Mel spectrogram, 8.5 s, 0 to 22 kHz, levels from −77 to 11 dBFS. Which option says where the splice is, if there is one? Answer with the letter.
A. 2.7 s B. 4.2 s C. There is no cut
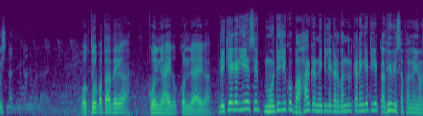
B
